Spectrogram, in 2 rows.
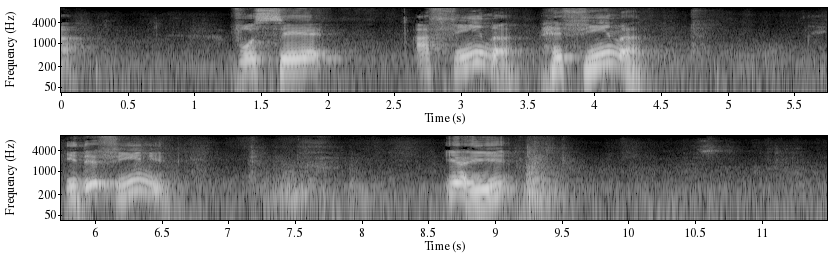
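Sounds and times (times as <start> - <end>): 
speech: 0.0 - 0.3, 1.3 - 4.5, 5.8 - 6.7, 8.6 - 9.3
door pushed shut with a soft thud: 9.2 - 9.6.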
